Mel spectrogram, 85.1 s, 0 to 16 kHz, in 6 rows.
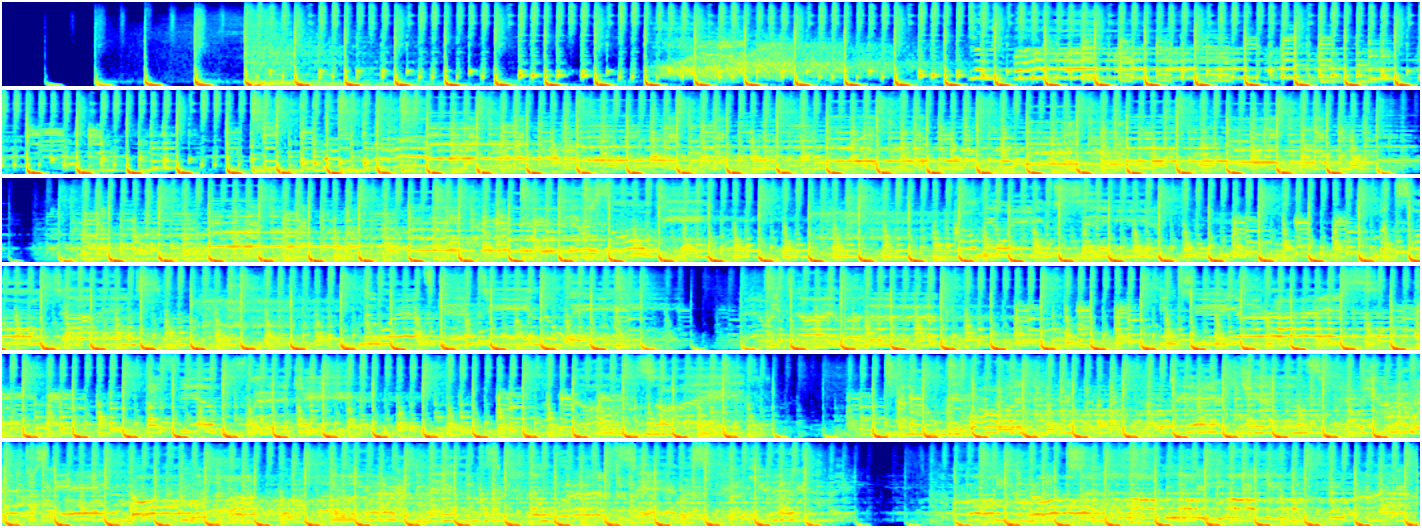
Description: Genre: REGGAETON
BPM: 117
